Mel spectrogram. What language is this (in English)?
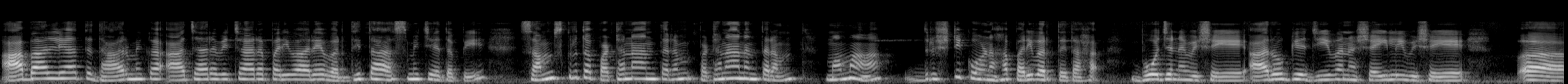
Sanskrit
